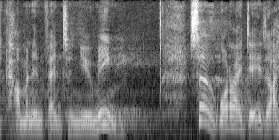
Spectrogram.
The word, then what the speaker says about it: meme: And he called this uh the meme uh to rhyme with gene and to mean it comes from the Greek for that which is imitated.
